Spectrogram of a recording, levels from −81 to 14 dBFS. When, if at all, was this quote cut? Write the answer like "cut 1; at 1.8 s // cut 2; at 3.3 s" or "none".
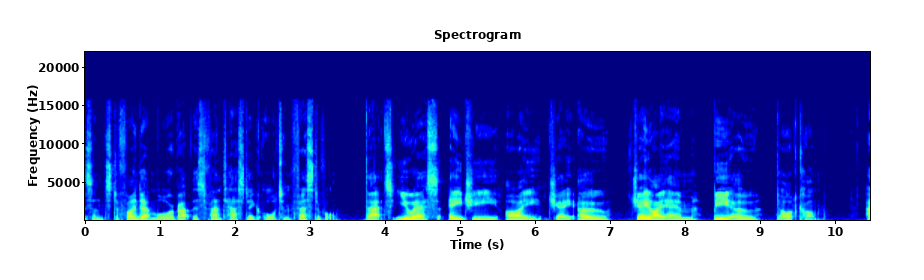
cut 1; at 3.6 s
